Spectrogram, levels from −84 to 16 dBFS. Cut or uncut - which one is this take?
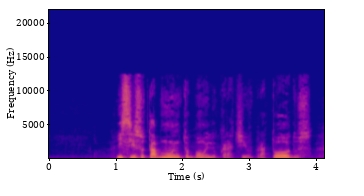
uncut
